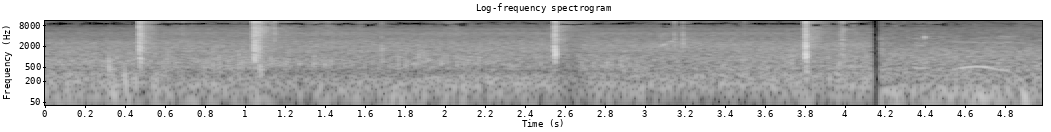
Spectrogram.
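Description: A machete chops into a coconut with sharp knocks.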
